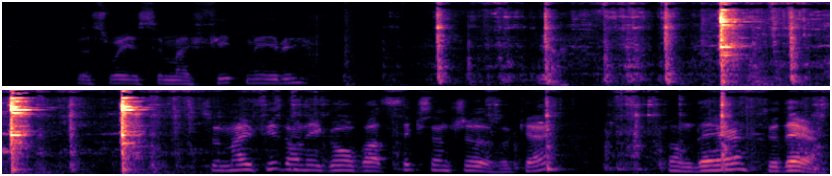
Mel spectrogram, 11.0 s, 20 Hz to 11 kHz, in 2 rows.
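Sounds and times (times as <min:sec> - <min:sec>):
hammer clanking on steel anvil: 0:02.9 - 0:06.8.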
